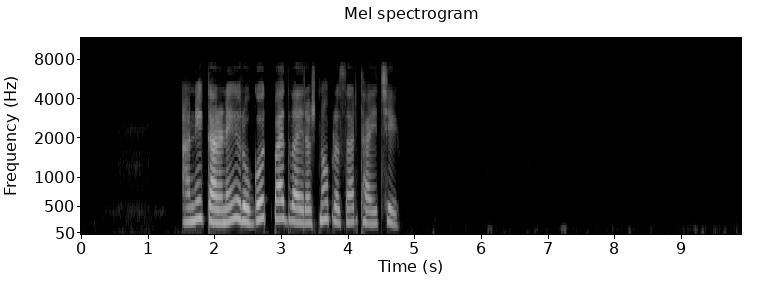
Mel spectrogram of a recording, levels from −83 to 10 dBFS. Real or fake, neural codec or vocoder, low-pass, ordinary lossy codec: fake; codec, 16 kHz, 2 kbps, X-Codec, WavLM features, trained on Multilingual LibriSpeech; 7.2 kHz; none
